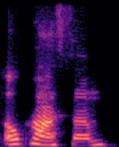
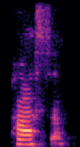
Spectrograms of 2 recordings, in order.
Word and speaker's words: opossum: ways to pronounce opossum you can either pronounce the first o and say opossum or the o can be silenced and be pronounced possum so for the sake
